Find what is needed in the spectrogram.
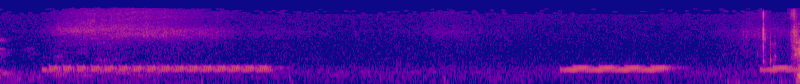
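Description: Telephone ringing with an incoming call: an electronic ring of two steady mid-pitched tones, one ring about a second long, then a shorter one near the end.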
